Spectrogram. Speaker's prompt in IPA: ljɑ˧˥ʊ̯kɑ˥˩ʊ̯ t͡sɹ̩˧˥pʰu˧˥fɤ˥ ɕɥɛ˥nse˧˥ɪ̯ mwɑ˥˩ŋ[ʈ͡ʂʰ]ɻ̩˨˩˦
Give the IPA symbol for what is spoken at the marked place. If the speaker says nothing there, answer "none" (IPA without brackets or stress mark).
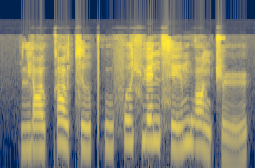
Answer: ʈ͡ʂ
